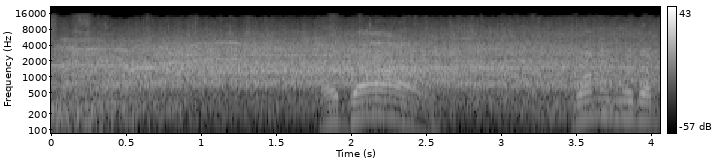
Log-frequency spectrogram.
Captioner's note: cheering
